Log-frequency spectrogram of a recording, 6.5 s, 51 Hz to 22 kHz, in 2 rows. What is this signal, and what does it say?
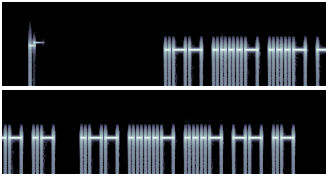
Morse code, heard as a keyed tone, about 29 wpm, 700 Hz. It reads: W4VMA W4VMA
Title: USA Call Signs Repeated 2x 30wpm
